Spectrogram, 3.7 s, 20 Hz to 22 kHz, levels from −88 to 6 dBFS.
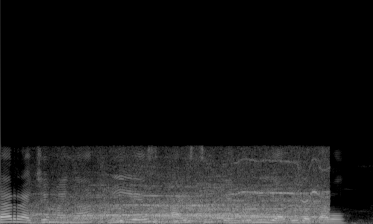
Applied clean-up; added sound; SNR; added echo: none; Crowd / Cheering; -2 dB; none.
